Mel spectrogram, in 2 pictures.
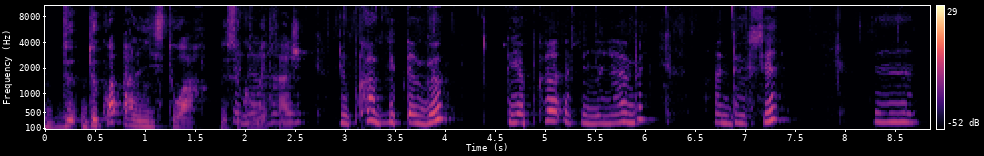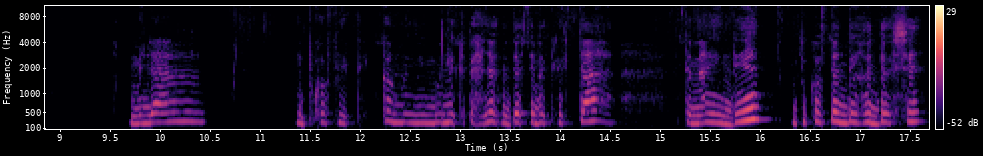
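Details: Young French-speaking woman, deaf since birth, wearing hearing aids since birth, speaking orally while lip-reading. Speech of a person deaf since birth.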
